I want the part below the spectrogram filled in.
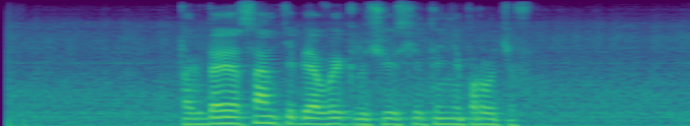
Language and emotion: Russian, neutral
